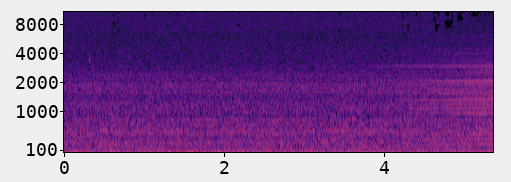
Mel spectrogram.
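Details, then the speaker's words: Constant low buzzing hum under faint hiss, steady throughout, from an Admiral Y846 five-tube radio at first power-up; tubes operating, hum is the first fault to repair, cause not yet found. "so our first challenge is to get rid of the hum in this radio"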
